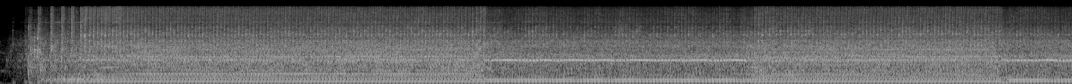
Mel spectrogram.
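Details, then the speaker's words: Petrol pressure washer that would not let off high pressure when the wand trigger was released; owner suspected the unloader valve. Now the engine holds a steady drone and its note shifts cleanly on trigger release; the valve is moving and pressure relief is normal. "it actually does seem to be working i don't know what happened it was stuck for a second now i can actually see the valve moving and that's the way it's supposed to shut down"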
